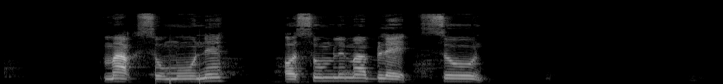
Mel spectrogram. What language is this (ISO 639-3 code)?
bkh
